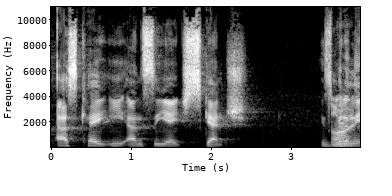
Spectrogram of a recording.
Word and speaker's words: Skench: like Ryo isn't Rio okay that says it's pronounced s-k-e-n-c-h skench he's been in the area for 60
